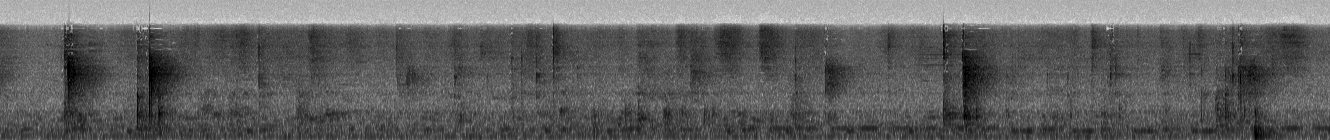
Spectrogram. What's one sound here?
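Billiard balls clack against each other with sharp clicks.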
